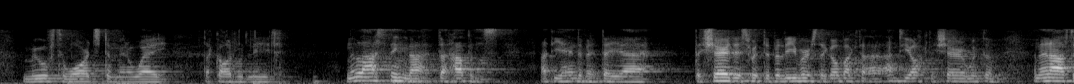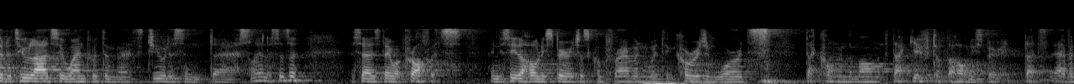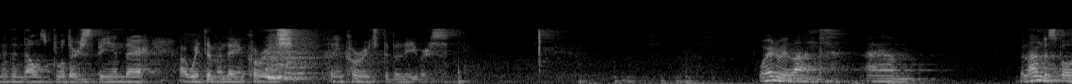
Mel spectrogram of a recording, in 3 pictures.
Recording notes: Recorded live in Liberty Church on 25 February 2024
